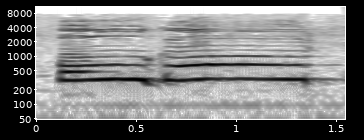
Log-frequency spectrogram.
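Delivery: very high, loud mock whine; whining self-pity. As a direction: wail it like a self-pitying weakling. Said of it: "Don't say".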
